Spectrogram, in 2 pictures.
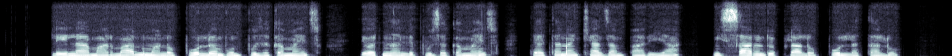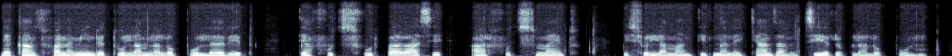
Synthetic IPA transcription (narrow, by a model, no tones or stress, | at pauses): leinaɾmaɾimaɾinumanob̥oluambunib̥uzakəmajnt͡su̥ | ewaʈ͡ʂinanileb̥uzakəmajnt͡su̥ | d̪̥eat̪anaŋkʰʲand͡zamib̥aɾia | misaɾiɳrewpilalob̥olunət̪alu | niakand͡zu̥fanamiinɖ͡ʐewt̪ulunaminlalob̥olunəɾet̪u̥ | d̪̥eəfut͡si̥si̥v̥uɾipaɾasi | aɾi̥fut͡su̥simajnt̪u̥ | misulunəmand̪id̪inalajkʰʲand͡zəmid͡zeɾirewpilalob̥olunə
